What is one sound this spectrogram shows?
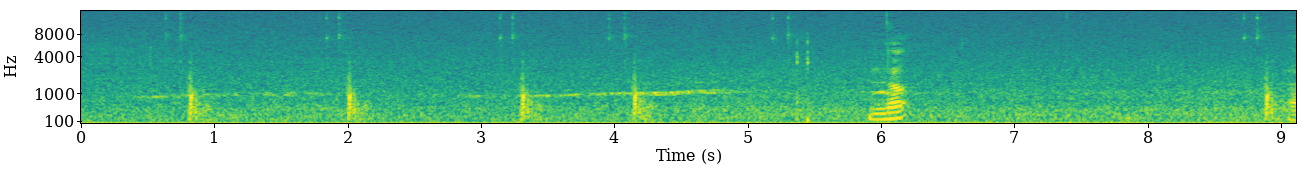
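Short game chimes and clicks sound as items are picked up and dropped.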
